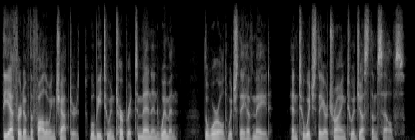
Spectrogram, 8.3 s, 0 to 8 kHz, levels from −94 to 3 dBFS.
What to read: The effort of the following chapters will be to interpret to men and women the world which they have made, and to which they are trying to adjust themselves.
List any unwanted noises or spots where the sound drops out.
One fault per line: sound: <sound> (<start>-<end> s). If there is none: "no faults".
sound: dropout (1.6-1.7 s)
